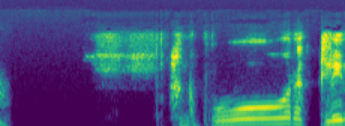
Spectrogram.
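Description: A man's audible breath close to a headset microphone, followed by speech with one word drawn out on a single steady pitch.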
